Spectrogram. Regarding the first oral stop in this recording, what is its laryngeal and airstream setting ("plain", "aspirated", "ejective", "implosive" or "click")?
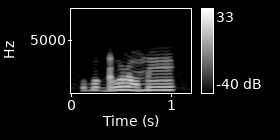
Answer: implosive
